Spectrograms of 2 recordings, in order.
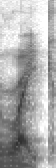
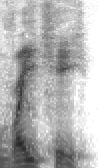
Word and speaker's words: Ruike: the title we've got another rake or reiki um as some people pronounce it okay nicely presented box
